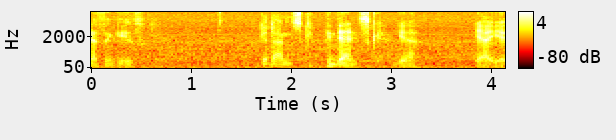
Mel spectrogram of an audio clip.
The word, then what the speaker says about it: Gdańsk: Uh G uh How do you pronounce It's G N G D A N SK K I think it is. Gdansk.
